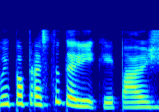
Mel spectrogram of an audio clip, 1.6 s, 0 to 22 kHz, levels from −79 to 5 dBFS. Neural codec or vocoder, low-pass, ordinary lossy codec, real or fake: codec, 16 kHz, 1 kbps, FunCodec, trained on Chinese and English, 50 frames a second; 7.2 kHz; MP3, 64 kbps; fake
